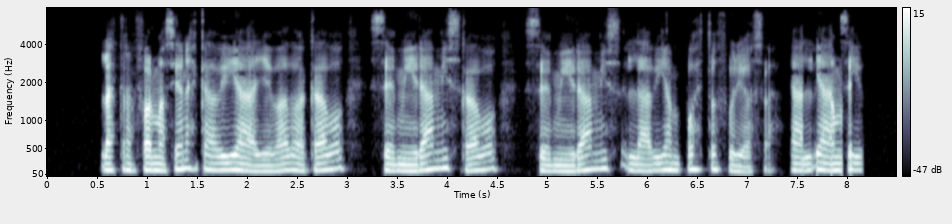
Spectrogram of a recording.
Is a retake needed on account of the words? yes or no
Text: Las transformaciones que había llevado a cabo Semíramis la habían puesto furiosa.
yes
